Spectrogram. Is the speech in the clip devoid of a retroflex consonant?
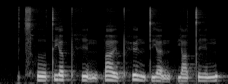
yes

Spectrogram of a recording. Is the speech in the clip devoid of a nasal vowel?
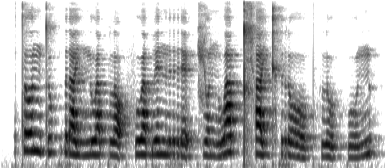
yes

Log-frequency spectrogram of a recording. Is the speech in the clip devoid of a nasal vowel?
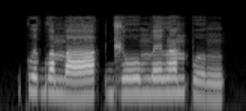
no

